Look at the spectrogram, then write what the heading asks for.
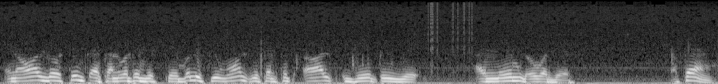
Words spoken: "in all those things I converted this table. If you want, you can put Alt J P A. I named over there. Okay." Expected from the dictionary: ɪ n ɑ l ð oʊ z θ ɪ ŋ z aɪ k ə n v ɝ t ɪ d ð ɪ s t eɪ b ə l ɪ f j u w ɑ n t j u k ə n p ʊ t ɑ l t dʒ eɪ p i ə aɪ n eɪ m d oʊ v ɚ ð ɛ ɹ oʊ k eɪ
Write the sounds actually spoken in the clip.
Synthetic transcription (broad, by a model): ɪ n ɑ l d oʊ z t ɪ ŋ s aɪ k ə n v ɝ t ɪ d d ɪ s t eɪ b ə l ɪ f j u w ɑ n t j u k ə n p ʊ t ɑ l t dʒ eɪ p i ə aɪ n eɪ m d oʊ v ɚ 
